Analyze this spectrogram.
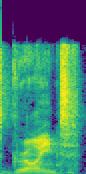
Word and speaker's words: Geraint: It's actually worst part of this episode, finding out we're pronouncing Geraint wrong. Or what did you say? So the way Gwen says it, she says groint. She says groint. That's how she says it, and it's like, what?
